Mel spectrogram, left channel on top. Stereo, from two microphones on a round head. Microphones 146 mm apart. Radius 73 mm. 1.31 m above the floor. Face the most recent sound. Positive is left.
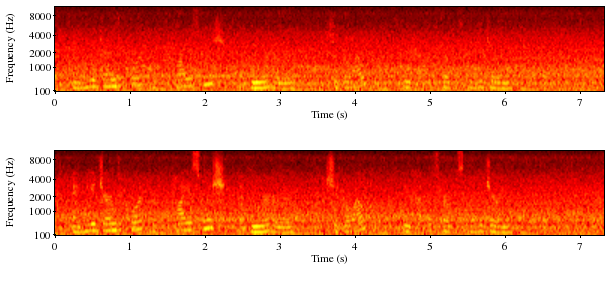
turn(degrees=-55)  # may be behind; listen again after turning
